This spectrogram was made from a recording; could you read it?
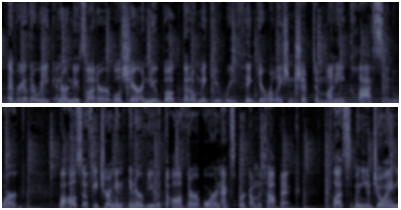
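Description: A woman podcast host reads an upbeat, scripted promo. Her voice is somewhat low, and clear music plays behind her. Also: brisk, a little mellow.

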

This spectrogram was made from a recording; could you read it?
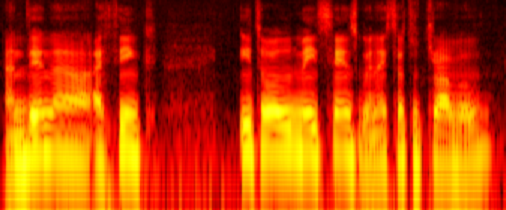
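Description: Peruvian chef, clear smooth voice. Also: male voice, on the high side, measured pace, no room sound. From Peru. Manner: relaxed, thinks aloud with many fillers. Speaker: chef and cookbook author. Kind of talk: radio interview answers.

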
